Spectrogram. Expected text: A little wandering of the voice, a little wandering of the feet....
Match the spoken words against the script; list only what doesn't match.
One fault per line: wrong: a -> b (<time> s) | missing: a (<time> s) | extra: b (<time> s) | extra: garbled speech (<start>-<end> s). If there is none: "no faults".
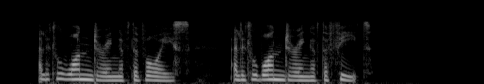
no faults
